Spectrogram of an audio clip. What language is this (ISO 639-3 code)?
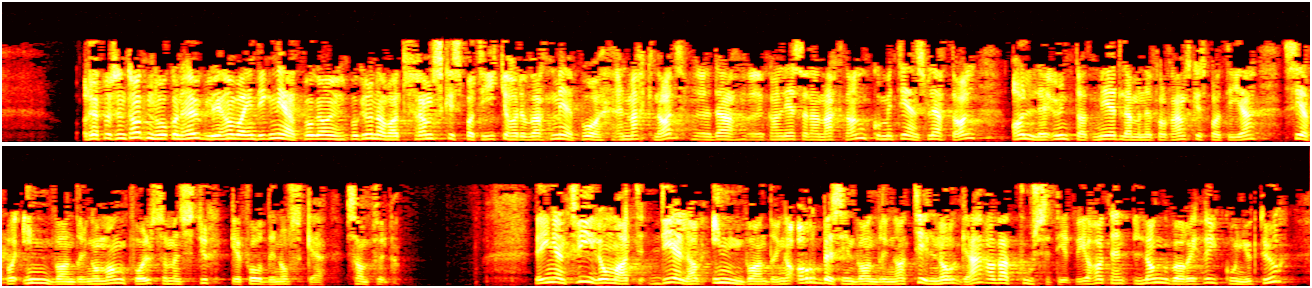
nno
